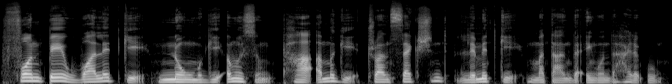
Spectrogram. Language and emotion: Manipuri, neutral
